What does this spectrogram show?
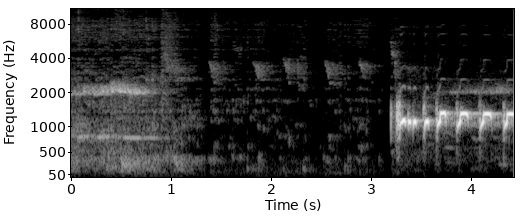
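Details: Local zebra dove in terasan style: after a thin, steady whistle and near silence, a fast series of rolling, stuttering coos begins and repeats about every quarter second to the end.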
